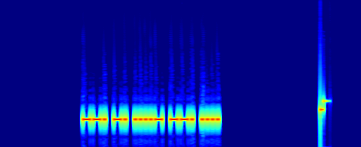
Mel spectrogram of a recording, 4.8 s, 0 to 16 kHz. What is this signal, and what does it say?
Morse code, heard as a keyed tone, about 36 wpm, 700 Hz. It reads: GN4GH
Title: Code Groups - 5 Letter:Numbers - 35wpm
